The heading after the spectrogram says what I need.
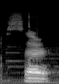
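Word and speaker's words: sir: Okay, अब वो सर से क्या बोलता है, देखिए लेट्स गो सर, सिर नहीं पढ़ना है। ठीक है, आई का उच्चारण यहाँ पर अ होता है।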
